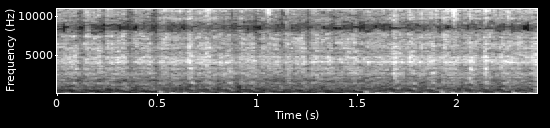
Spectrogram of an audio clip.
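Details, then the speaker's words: Quad not run in a while, weak battery, on battery charger: rapid uneven cranking thumps with an occasional stronger pop, trying to catch but never settling into a run; cranks but won't start. "oh there she goes oh he's trying to start boys oh come on old girl come on old girl"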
